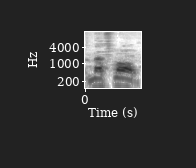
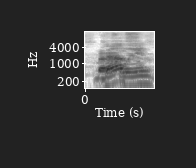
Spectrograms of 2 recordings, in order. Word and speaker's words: methylene: upon uh was it methanol blue? Yeah. Do you take methanol blue? Yeah. Is that legit? I keep seeing stuff. That's not how you say it. What is the actual methane? Methylene. Methylene. Methylene.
